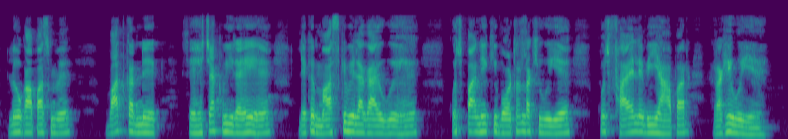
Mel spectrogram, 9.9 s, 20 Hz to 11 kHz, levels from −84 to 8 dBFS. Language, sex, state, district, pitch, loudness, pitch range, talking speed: Hindi, male, Jharkhand, Jamtara, 135 Hz, -19 LUFS, 130-145 Hz, 195 wpm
